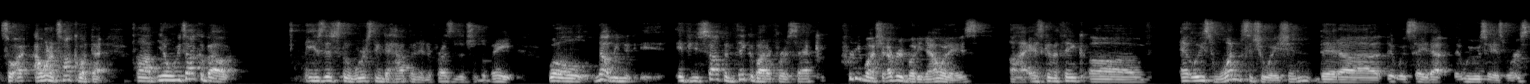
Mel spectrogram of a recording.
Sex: male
